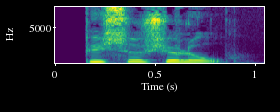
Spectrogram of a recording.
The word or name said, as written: bysociolog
